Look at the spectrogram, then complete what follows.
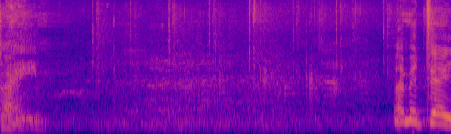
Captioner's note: audience laughing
